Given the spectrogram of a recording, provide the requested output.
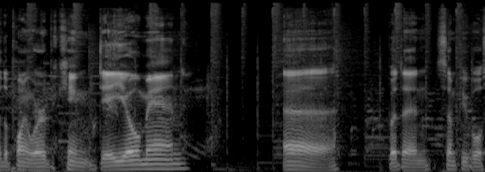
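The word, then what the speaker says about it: Dayoman: name of Deo man spelled like d a y o m a an uh he tells the story every now and then but like it's it's cuz it's supposed to be the yo man cuz uh he used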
